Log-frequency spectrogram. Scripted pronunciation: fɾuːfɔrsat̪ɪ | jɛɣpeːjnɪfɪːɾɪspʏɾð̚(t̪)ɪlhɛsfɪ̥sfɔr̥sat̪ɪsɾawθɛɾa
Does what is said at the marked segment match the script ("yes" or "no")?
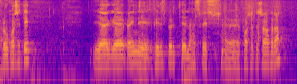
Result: no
